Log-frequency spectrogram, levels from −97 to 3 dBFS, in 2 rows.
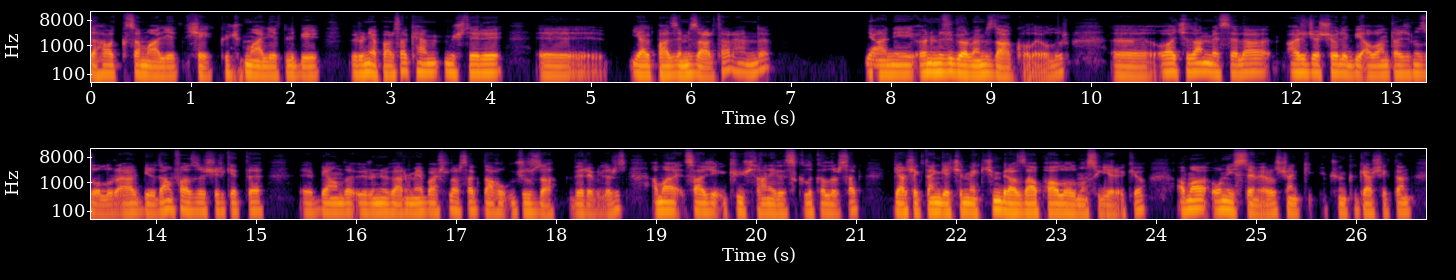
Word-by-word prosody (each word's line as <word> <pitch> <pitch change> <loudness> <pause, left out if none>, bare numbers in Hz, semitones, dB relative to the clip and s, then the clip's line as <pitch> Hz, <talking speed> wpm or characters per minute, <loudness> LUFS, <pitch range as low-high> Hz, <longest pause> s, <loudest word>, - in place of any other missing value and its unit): daha 105 0 0
kısa 110 - -2
maliyetli 95 -1 0
şey, 85 +2 -1
küçük 105 +1 -7
maliyetli 95 -1 +1
bir 95 +2 0 0.3
ürün 110 +1 +2
yaparsak 105 +4 -1
hem 120 0 0
müşteri, 115 0 +3 0.4
eee, 95 -1 -2 0.4
yelpazemiz 100 0 +2
artar 135 - 0
hem 120 -2 -4
de, 170 +6 -5 1.0
yani, 105 -2 +1
önümüzü 120 +1 +4
görmemiz 105 -1 +5
daha 85 -2 +3
kolay - - -6
olur. - - -6 0.5
Iıı, 95 -2 -1
o 120 - +1
açıdan 120 +1 +3
mesela 115 +1 0 0.2
ayrıca 115 0 +3
şöyle 110 -1 +3
bir 105 - +2
avantajımız 105 +1 -1
olur 85 0 -1
eğer 95 +1 -1
birden 105 +5 -1
fazla 105 -3 -1
şirkete, 100 +1 -2 0.4
eee, 95 0 -5
bir 100 - +2
anda 95 0 0
ürünü 95 0 -1
vermeye 95 +1 0
başlarsak 110 +2 -2
daha 95 0 0
ucuz 95 0 -5
da - - -1
verebiliriz 110 +5 -3 0.2
ama 105 0 +3
sadece 100 -2 +1
2-3 100 -2 -3
tane 95 -1 -2
de 90 - -1
sıkılı 95 +1 -4
kalırsak 95 +4 -3 0.3
gerçekten 100 +2 +3
geçinmek 95 -1 +2
için 120 -2 +3
biraz 95 -2 +6
daha 95 -1 +5
pahalı 95 -1 +4
olması 85 -1 -2
gerekiyor 85 - -3 0.3
ama 125 +1 +5
onu 115 +1 +2
istemiyoruz. 95 -2 0
Çenk 90 -3 -4 0.2
çünkü 90 -1 -7
gerçekten, 95 +1 -1
100 Hz, 150 wpm, -23 LUFS, 95-110 Hz, 1.0 s, biraz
